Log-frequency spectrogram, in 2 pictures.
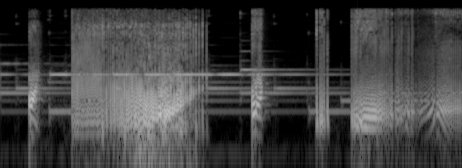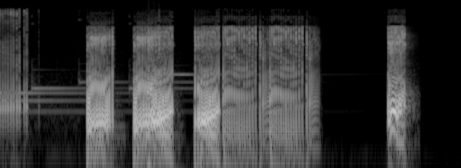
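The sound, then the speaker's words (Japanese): A series of loud, wet fart sound effects, recreated as realistically as possible, in a silent car: one long drawn-out blast followed by several shorter sputtering bursts with pauses between, ending in a brief final puff. No one speaks. “汚い音をできる限りリアルに再現していくので、お食事中の方は気をつけてね。”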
